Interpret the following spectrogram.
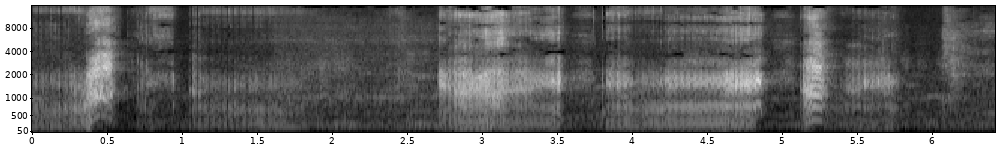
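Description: English bulldog puppy vocalizing: a sharp short yip about half a second in, two long drawn-out growls in the middle, and another short bark near the end.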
